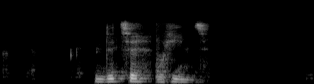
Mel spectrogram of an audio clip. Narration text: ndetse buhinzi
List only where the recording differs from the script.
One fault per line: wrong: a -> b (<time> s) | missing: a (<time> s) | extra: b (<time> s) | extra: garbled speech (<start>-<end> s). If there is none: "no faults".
no faults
